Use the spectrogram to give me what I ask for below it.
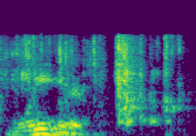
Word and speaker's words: Weegar: Weegar.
